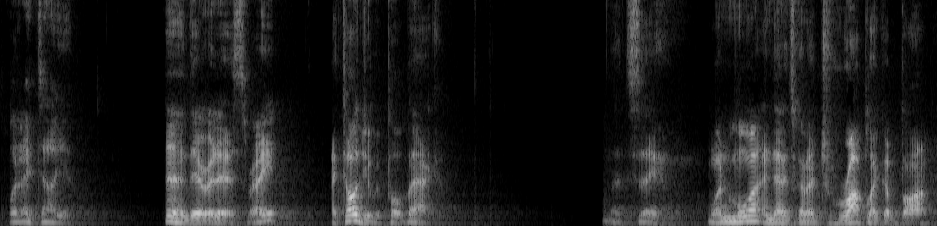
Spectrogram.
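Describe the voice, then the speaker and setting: A man hosting a live trading stream, talking to viewers while he watches the charts, with quiet asides between his sign-offs. He is losing his voice. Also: a little high, creaky, slightly rough. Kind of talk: live market commentary to viewers.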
